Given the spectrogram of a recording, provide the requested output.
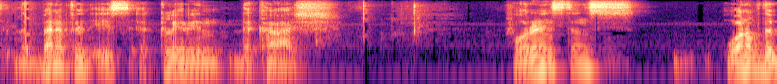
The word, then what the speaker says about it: cache: do you pronounce it not cashier but cash so if i repeat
